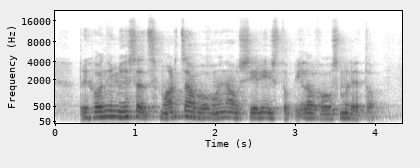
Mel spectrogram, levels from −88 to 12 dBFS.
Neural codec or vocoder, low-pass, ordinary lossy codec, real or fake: vocoder, 44.1 kHz, 128 mel bands, Pupu-Vocoder; 19.8 kHz; none; fake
